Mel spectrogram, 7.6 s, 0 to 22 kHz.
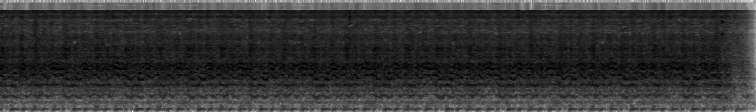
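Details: Replacement engine for 1947 Plymouth Special, sat since 1975, valves just unstuck: uneven stumbling beat with missing pulses that dies; plug wires put on in a different order, wrong firing order, spark still present at points.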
